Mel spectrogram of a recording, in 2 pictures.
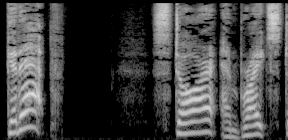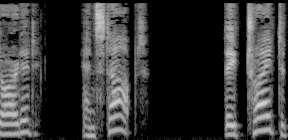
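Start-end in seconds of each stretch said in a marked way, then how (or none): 0.1-0.5 high, sharp call to animals; shouted command. A narrator's reading. Almanzo starts his calves with the whip, shouted command. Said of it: "cracked his whip and shouted".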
